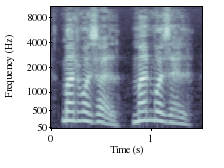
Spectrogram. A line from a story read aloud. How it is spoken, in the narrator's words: exclaimed a voice from behind the trees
